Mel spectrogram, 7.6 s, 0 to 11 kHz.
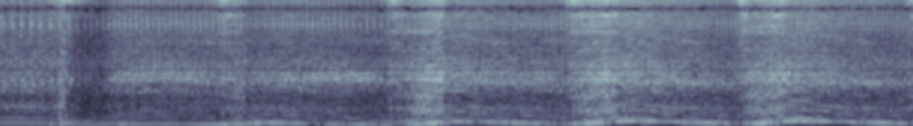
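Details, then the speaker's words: Peugeot 406 after compression leak repair for hard starting, warm at normal temperature with fan running: revs rise and fall cleanly in repeated blips, no knock or stumble; engine runs smooth. "Ya, itu dia. Wow, halus sekali. Sedang berjalan sekarang, kan?"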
